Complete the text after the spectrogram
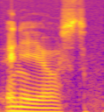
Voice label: stop, cheyenne language commands; Éneoestse!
